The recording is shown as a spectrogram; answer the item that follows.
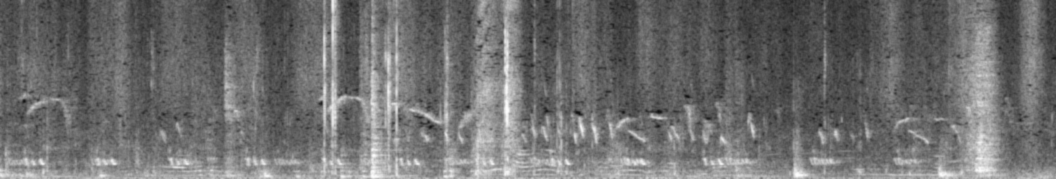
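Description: Chickens clucking in the background with small birds chirping, over close eating sounds: chewing and mouth smacks. A few sharp clicky smacks stand out about four and five seconds in and again near the end.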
